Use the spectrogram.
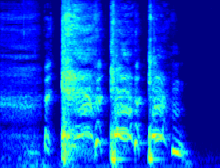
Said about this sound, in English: Again, coughing in the mic.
